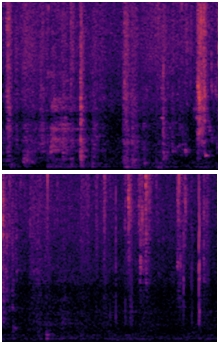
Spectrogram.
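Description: Wet handling of a porcelain pot on a potter's wheel: irregular splashes and drips of water and slip as hands and a sponge work the wet clay. They are busiest in the first three seconds and sparser after, over a faint steady hum.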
